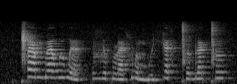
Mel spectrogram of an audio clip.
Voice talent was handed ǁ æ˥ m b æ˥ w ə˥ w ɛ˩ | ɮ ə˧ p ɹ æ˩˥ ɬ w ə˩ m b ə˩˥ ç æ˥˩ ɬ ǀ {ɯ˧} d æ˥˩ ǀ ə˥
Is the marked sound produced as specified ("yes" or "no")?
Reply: no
